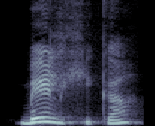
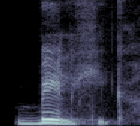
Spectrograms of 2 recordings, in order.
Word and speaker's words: Bélgica: Bélgica se acentúa en la antepenúltima sílaba. Bélgica.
